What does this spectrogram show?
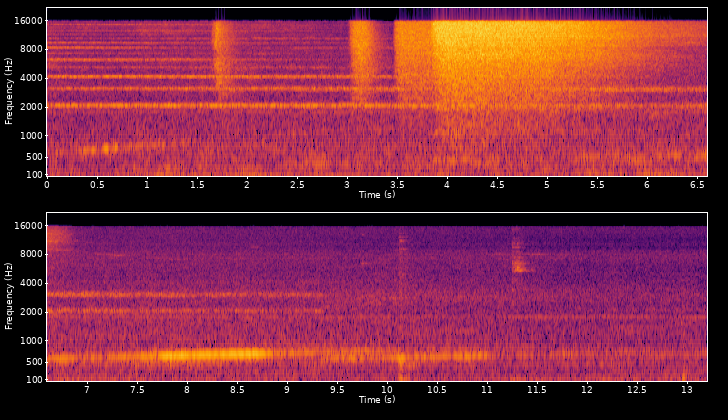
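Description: Hankyu electric commuter train at the platform: a loud burst of air hiss about four seconds in, then a motor whine that rises slowly in pitch as the train gets under way. Thin high squealing tones run underneath and stop about nine seconds in.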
